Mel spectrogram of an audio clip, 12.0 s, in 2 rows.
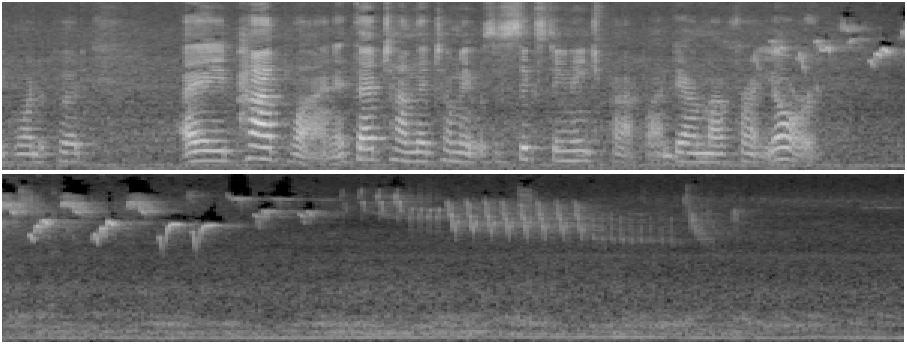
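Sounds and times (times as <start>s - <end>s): songbirds chirping: 0.0s - 12.0s
steady low hum: 0.0s - 12.0s
bird trill: 5.2s - 11.1s.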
